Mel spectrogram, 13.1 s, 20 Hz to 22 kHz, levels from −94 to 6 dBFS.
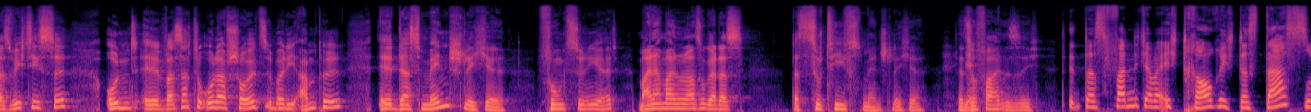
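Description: Listening through the speech recording, nothing stood out as a technical problem at any point.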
